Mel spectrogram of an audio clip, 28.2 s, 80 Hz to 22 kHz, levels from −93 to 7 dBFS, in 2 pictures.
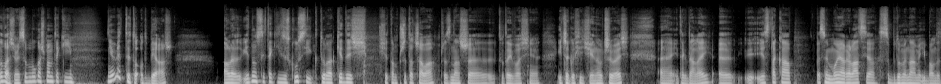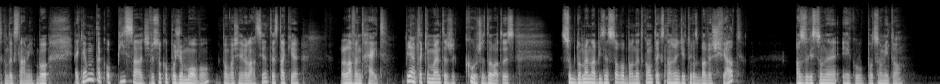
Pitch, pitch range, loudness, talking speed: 120 Hz, 110-140 Hz, -23 LUFS, 185 wpm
